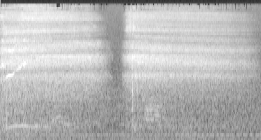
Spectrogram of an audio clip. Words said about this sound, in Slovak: Odporúčam najskôr upokojiť sa hlbokým nádychom, výdychom. Asi takto.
